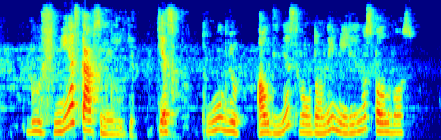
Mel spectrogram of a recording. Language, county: Lithuanian, Utena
